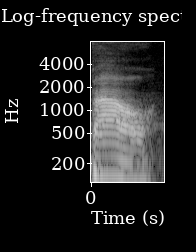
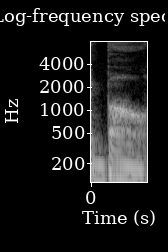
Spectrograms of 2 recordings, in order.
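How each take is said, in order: First: The word rhymes with cow. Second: The word rhymes with go. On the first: It means bending forward in respect. The speaker calls it wrong. "I mispronounced that" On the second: It means the weapon used in archery. The speaker calls it right. "I should say bow"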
